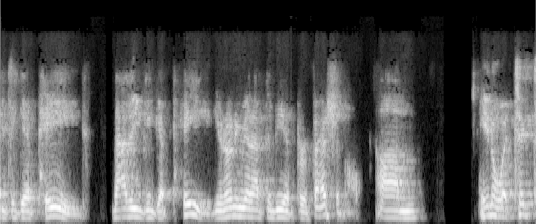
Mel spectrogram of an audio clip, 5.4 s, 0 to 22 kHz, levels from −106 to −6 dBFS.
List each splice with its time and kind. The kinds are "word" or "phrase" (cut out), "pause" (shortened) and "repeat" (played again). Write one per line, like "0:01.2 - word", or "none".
0:03.7 - pause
